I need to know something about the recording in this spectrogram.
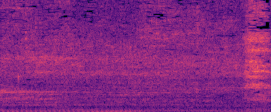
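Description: A vehicle engine running: a faint, steady low hum that swells a little and then eases off.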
